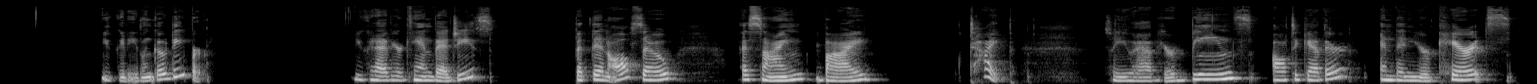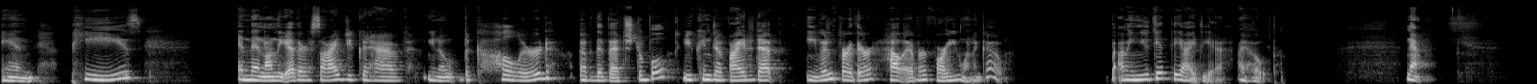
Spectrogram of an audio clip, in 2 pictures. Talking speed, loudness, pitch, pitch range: 135 wpm, -19 LUFS, 205 Hz, 185-235 Hz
